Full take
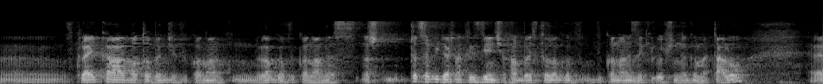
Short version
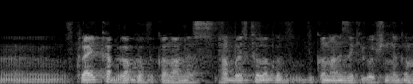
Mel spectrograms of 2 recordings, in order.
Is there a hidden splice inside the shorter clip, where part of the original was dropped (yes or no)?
yes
